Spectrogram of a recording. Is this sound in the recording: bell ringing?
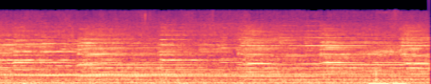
yes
